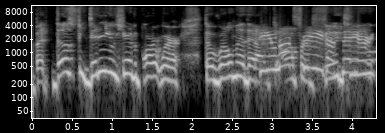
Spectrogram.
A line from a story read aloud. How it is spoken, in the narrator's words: they yelled at me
